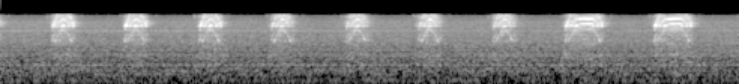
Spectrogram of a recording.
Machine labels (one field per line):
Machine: slide rail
